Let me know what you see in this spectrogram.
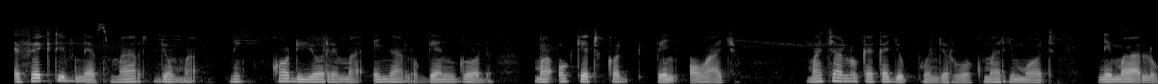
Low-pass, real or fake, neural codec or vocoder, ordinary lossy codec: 7.2 kHz; real; none; none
